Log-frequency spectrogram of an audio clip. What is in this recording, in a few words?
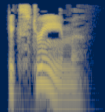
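"extreme", American English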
